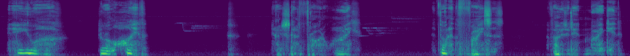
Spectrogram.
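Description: An Australian man playing a gruff, wary zombie apocalypse survivor in a whispered ASMR role play, terse, urgent and husky. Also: a little high, a bit bright, slight background noise, exaggerated voice. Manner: terse, urgent, slow clipped phrases.

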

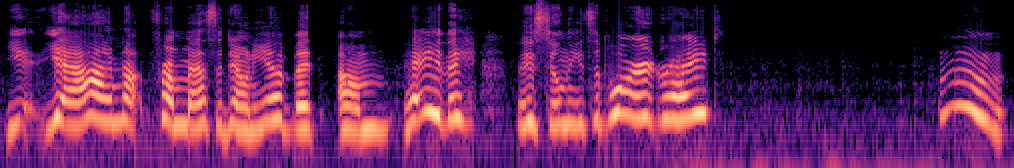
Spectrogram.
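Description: Very high-pitched flustered bunny girl. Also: unhurried, a bit bright, no echo. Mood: nervous, evasive. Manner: stammering, nervous, flustered denial. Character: cute flustered bunny girl roommate, bashful and evasive. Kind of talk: roleplay audio acting, addressed to the listener.

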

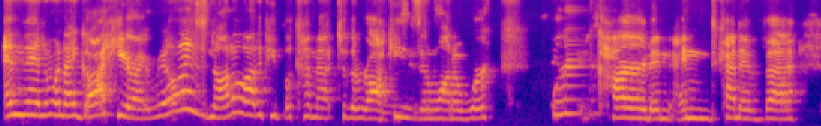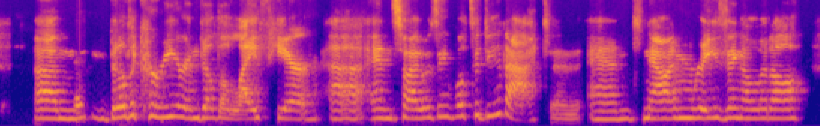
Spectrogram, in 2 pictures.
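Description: Canadian woman in her 30s on a zoom call, high voice, chatty and giggly. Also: normal speed, fairly bright tone. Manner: bubbly, laughs often, chatty with fillers. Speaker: guest presenter. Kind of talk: casual video call chat. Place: indoor room at home. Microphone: video call on laptop.

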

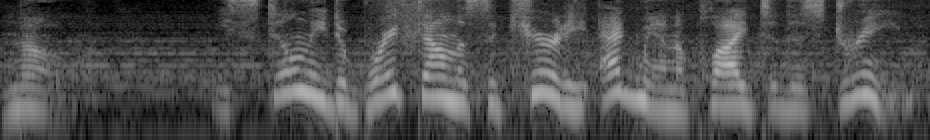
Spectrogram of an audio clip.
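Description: A woman's voice: on the high side, animated, normal speed, lightly acted. A woman voicing an earnest, clever young boy fox inventor in a video game, explaining things. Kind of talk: animated video game cutscene acting. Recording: music under the voice.

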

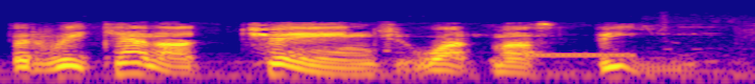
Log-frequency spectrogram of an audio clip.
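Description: A man voicing a smooth, authoritative alien leader in an audiobook, formal and commanding. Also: mid-range voice, sing-song, slow pace, soft background music, heavily acted. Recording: dull, noisy lo-fi book-on-tape recording.

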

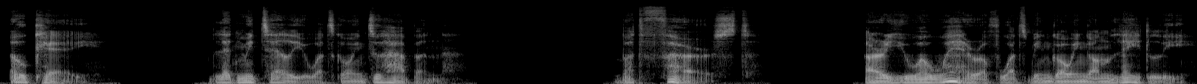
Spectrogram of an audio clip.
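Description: A man playing a menacing, mocking male serial killer in an ASMR horror roleplay, taunting and chuckling in a hushed voice. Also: a bass voice, vocal fry, slightly rough, full character voice.

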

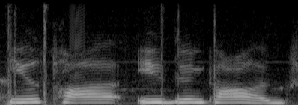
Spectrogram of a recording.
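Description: A woman's voice: fairly high pitch, fairly even intonation, slow, a little mellow, lo-fi sound. A woman chatting and teasing casually with friends on a group video call. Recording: very noisy video call audio.

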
